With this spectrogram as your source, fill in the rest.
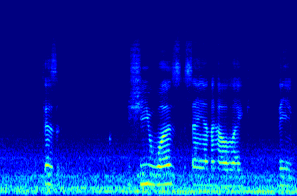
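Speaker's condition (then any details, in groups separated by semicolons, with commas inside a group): Traumatic brain injury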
